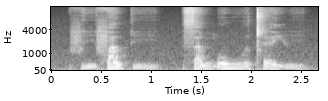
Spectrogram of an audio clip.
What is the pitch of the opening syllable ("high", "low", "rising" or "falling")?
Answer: low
